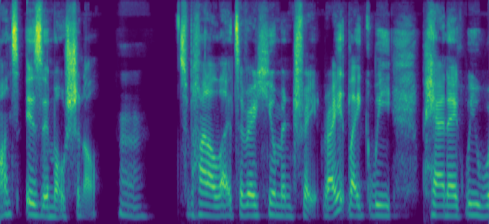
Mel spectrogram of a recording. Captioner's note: speaks Arabic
